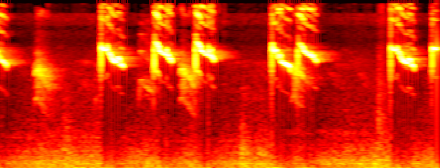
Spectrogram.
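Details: White-eye in forest style, used to trigger singing in a silent white-eye: quick, high, falling whistles in tight pairs, rapidly repeated, with a softer, lower slurred note near the start.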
